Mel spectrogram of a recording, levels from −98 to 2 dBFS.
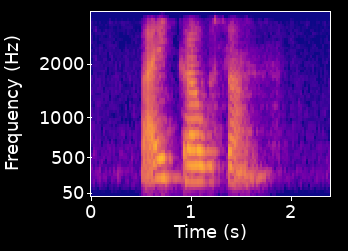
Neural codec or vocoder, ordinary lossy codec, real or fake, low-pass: codec, 24 kHz, 0.9 kbps, WavTokenizer, medium speech release version 1; AAC, 32 kbps; fake; 3.6 kHz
